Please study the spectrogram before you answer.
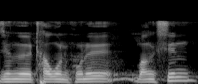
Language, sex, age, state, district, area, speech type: Bodo, male, 60+, Assam, Kokrajhar, rural, spontaneous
